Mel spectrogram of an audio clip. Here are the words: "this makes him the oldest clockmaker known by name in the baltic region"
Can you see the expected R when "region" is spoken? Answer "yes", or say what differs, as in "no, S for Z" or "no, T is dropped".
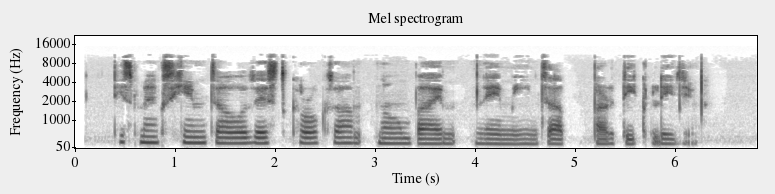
no, L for R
